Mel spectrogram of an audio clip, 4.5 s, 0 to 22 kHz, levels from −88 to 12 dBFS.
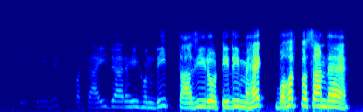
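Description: No technical faults are audible.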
